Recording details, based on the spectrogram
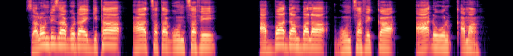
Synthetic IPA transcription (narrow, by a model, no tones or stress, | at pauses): sɐlɔnd̪ɪzaːɡɔd̪ɐjɡɪt̪aːhaːt͡sːɐt̪ɐɡuːnt͡sːɐfɛ | ɐbːaːd̪ɐmbɐlɐɡuːnt͡sːɐfɛkːɐ | aːɗɔwɔlkʼːɐmɐ̰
